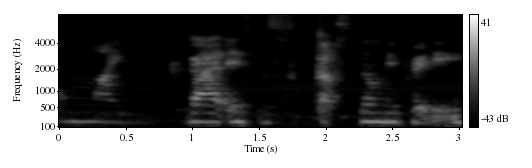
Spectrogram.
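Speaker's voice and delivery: savoring, relishing a tasty bite. Reacting to a pretty makeup look, sounding like savoring a pizza slice. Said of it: "You sound like you're having a slice of pizza".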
